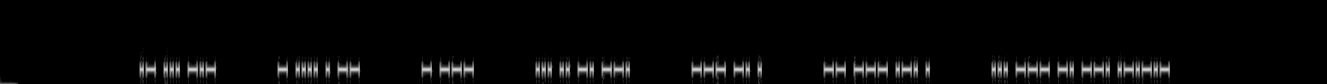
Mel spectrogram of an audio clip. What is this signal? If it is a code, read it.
Morse code, heard as a keyed tone, about 40 wpm, 700 Hz. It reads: ASK THEM TO SING ONE MORE SONG.
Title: 3x Word-Spacing - Sentences from Top 400 Words - 40wpm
